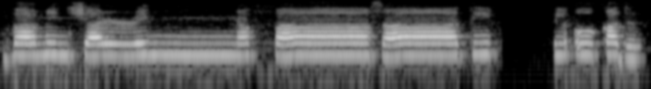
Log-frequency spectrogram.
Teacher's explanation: with the noon mushaddad, with the noon sound, the nasal sound for 2 seconds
